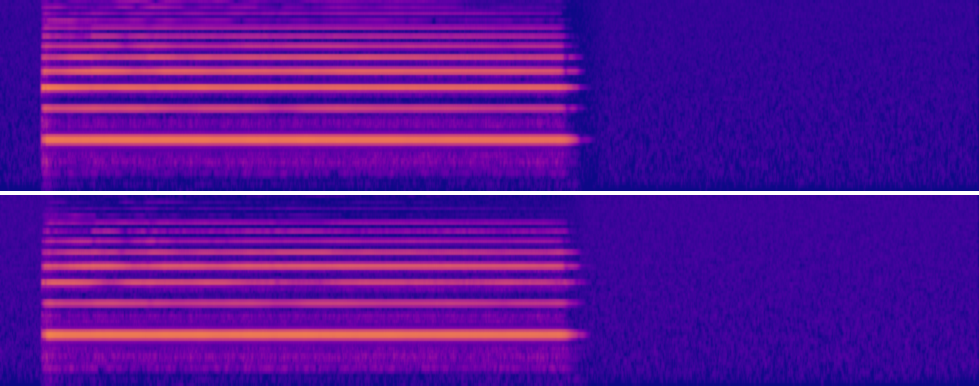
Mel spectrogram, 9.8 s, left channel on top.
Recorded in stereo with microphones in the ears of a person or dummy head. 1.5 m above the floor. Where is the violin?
80° left, 0.9 m.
